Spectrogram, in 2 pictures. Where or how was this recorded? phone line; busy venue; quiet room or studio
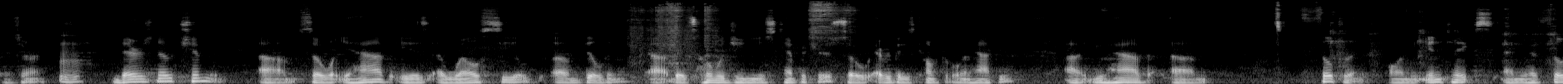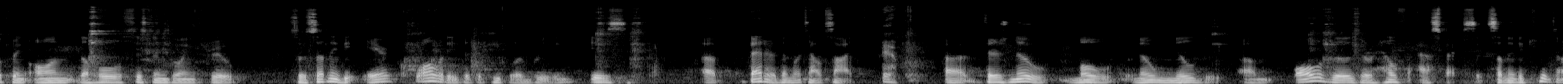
busy venue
